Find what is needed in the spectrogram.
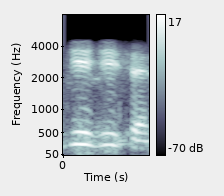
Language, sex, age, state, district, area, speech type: Hindi, female, 45-60, Uttar Pradesh, Azamgarh, rural, conversation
